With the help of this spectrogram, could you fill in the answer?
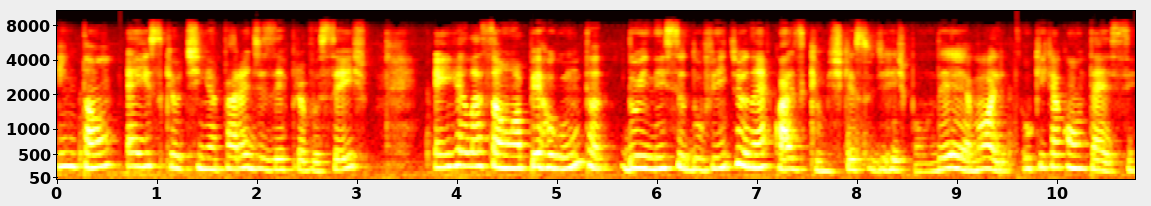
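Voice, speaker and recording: In a Brazilian accent, a woman talks at a fairly slow pace with fairly high pitch, ordinary pitch variation and audible room echo. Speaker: online science teacher. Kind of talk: sales pitch; lecture.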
